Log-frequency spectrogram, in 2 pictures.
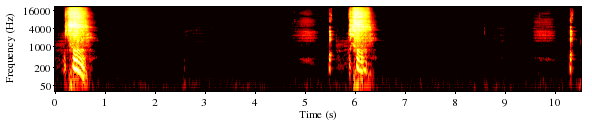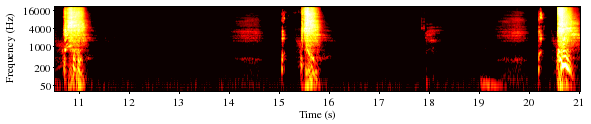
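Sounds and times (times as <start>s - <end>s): person sneezing: 0.1s - 0.8s, 5.5s - 6.4s, 10.3s - 11.3s, 15.4s - 16.0s, 20.2s - 21.0s
drawn-in breath: 14.0s - 14.8s, 19.3s - 20.0s.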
